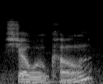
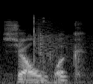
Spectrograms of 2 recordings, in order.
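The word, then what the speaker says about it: xiaowuc1: is uh x-i-a-o-w-u-c-one and this is pronounced shookon most people uh pronounce it like shell work and they omit the one but in fact uh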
